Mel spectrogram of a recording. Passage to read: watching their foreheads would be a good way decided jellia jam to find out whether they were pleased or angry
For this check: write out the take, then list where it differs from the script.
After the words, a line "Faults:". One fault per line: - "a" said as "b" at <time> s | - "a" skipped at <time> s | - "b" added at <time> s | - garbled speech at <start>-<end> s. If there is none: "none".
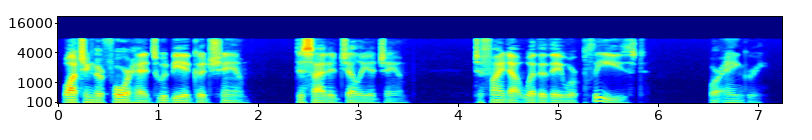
watching their foreheads would be a good sham decided jellia jam to find out whether they were pleased or angry
Faults:
- "way" said as "sham" at 1.5 s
